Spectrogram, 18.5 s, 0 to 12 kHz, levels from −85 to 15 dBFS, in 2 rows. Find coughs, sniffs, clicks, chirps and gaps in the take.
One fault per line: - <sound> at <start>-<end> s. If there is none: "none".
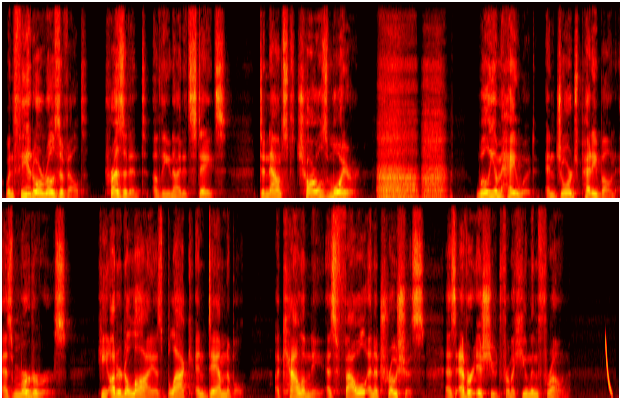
- breath at 5.6-6.8 s
- chirp at 18.3-18.4 s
